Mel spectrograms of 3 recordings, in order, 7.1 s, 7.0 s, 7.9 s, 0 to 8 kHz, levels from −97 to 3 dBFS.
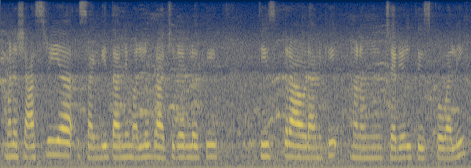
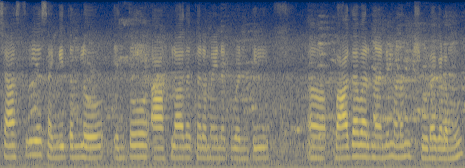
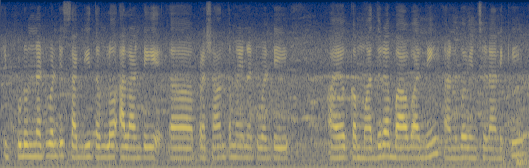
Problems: constant background noise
